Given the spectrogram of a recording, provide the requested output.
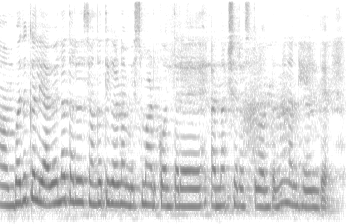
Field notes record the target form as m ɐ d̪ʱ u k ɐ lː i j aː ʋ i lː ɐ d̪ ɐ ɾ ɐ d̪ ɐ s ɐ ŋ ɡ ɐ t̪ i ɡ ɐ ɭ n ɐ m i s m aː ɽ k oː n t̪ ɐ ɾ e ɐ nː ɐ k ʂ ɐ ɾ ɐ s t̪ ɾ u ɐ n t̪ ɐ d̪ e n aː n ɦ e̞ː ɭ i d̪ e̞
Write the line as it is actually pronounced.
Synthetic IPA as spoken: b ɐ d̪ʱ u k ɐ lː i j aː ʋ ɛ lː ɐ t̪ ɐ ɾ ɐ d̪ ɐ s ɐ ŋ ɡ ɐ t̪ i ɡ ɐ ɭ n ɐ m i s m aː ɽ k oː n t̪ ɐ ɾ e ɐ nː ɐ k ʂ ɐ ɾ ɐ s t̪ ɾ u ɐ n t̪ ɐ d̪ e n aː n ɦ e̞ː ɭ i d̪ e̞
